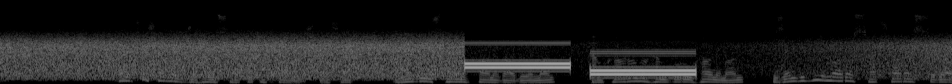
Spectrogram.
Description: Aircraft SELCAL, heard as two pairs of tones, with speech in Persian. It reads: KM-EH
